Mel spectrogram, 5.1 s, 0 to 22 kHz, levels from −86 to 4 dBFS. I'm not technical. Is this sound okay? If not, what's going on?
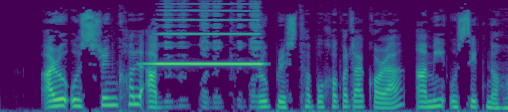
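No. From 1.36 s to 2.70 s there is a loudspeaker feedback squeal. A microphone picked up the speaker it was feeding, and the sound looped round and grew. A single high whistle near 2.1 kHz swells up within about a third of a second and sits well above the speech.

All the way through, the speech sounds swirly, hollow and smeared, and sharp starts of sounds are blurred. This is generation loss, likely from saving the audio as an MP3 about four times over, with each save adding its own damage.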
